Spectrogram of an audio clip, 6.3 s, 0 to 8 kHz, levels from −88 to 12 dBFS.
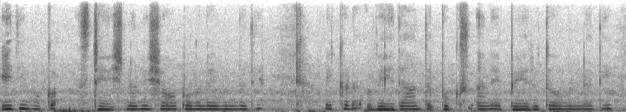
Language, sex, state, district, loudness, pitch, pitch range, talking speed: Telugu, female, Telangana, Mahabubabad, -16 LUFS, 230 Hz, 225-245 Hz, 115 wpm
